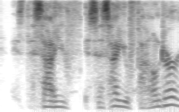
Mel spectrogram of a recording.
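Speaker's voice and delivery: put-on half whisper. Retelling what a man asked after turning around, in a half whisper. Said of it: "He's like in a half whisper".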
